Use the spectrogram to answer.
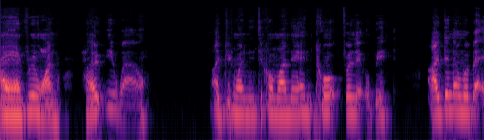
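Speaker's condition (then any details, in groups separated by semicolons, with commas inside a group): Cerebral palsy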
